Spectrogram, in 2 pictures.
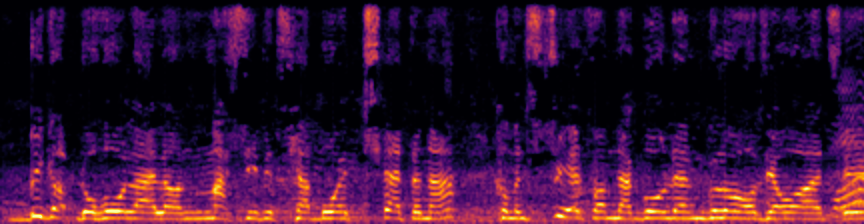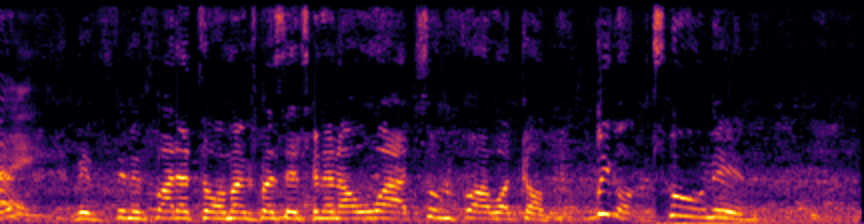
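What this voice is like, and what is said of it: Put-on Caribbean island accent. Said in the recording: “why does he have like that accent? ... He fucks with the Islands Heavy”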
